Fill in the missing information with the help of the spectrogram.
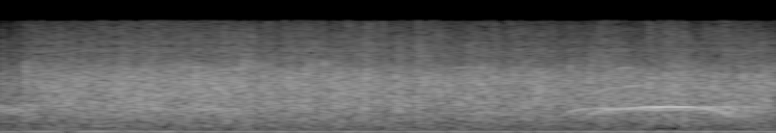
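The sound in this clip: Applause fills the whole stretch: a steady, dense wash of clapping that holds an even level and swells slightly near the end, with no talking over it.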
